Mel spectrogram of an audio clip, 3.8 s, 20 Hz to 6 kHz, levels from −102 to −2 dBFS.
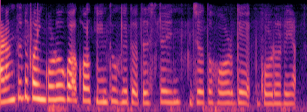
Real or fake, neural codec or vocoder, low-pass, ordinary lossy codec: fake; autoencoder, 48 kHz, 128 numbers a frame, DAC-VAE, trained on Japanese speech; 5.4 kHz; none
